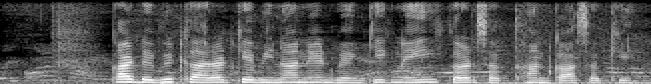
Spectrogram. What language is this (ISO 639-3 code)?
hne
